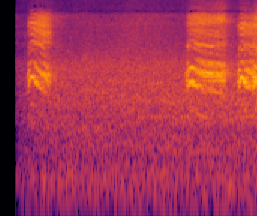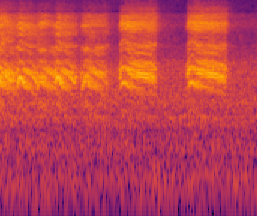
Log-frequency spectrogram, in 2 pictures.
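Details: Large black crows calling outside near a home on a quiet rainy day; harsh banded caws in short bursts, one early then five more in quick succession, over steady background hiss.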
